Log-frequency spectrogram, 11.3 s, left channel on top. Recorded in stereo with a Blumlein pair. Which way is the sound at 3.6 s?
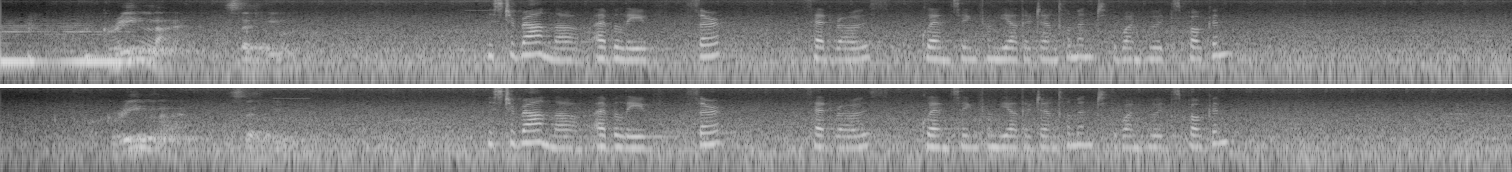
5° left.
